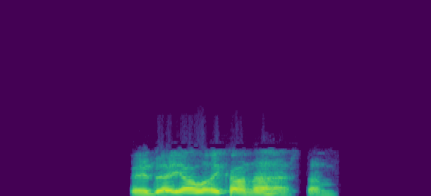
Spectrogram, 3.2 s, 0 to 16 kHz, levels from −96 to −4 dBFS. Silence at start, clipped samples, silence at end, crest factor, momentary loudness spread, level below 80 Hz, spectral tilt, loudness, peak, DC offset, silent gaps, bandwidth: 1 s; under 0.1%; 0.75 s; 18 dB; 14 LU; -68 dBFS; -10 dB/octave; -18 LUFS; -4 dBFS; under 0.1%; 2.25-2.29 s; 4 kHz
